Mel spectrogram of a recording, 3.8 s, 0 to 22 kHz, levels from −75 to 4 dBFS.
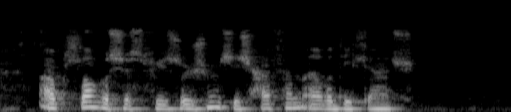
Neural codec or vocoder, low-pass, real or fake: none; 7.2 kHz; real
